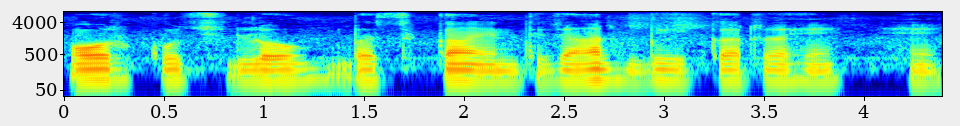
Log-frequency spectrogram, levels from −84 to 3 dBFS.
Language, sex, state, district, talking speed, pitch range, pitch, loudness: Hindi, male, Andhra Pradesh, Chittoor, 135 wpm, 90-95 Hz, 95 Hz, -22 LUFS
